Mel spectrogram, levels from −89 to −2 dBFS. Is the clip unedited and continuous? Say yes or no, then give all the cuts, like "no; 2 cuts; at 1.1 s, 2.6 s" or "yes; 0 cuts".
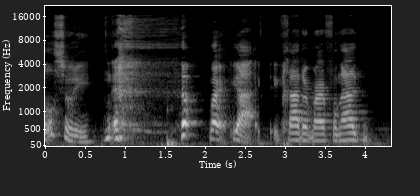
no; 1 cut; at 2.6 s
